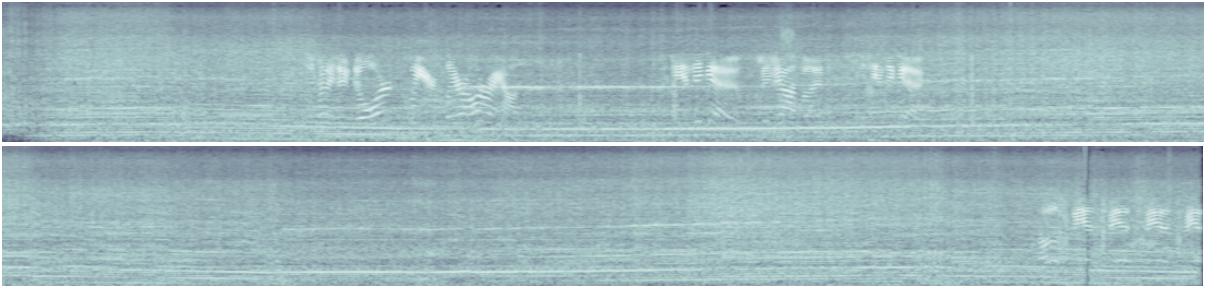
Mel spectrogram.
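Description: A race car engine roars loudly from inside the cabin, rising and falling in pitch as it speeds up and slows down.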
